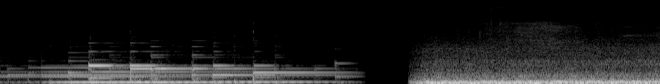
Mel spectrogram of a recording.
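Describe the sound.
A steady low rumble inside a car driving home, setting in after a short tonal chime-like melody and a brief silence, then continuing evenly to the end.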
